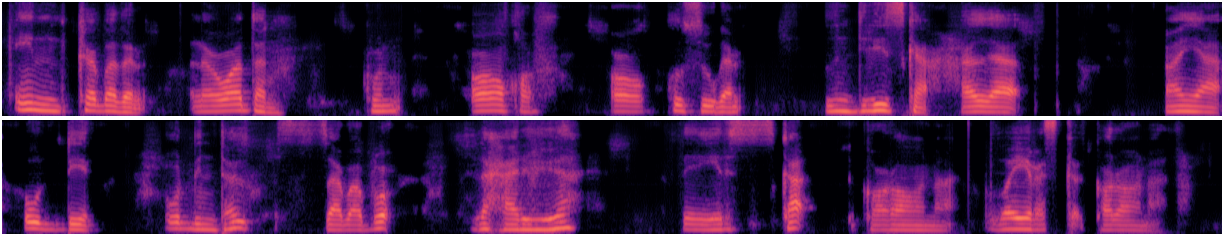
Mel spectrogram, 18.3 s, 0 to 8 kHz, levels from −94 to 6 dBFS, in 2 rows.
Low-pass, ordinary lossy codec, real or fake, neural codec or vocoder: none; none; fake; codec, 16 kHz, 1 kbps, X-Codec, HuBERT features, trained on LibriSpeech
